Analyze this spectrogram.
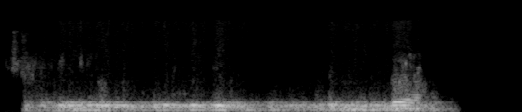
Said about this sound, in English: Trucks just be rolling past. I'm right by the street. I'm, like, right. I live right on the corner.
